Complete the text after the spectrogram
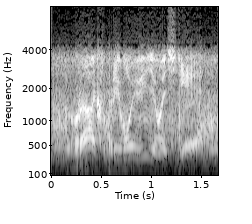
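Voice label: Russian enemy detected mood low, speech; War Thunder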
